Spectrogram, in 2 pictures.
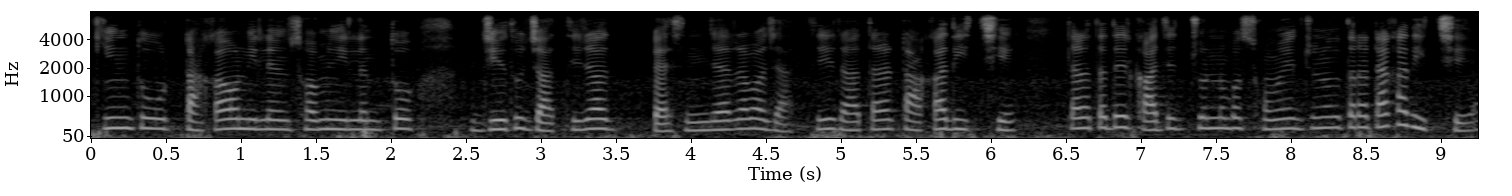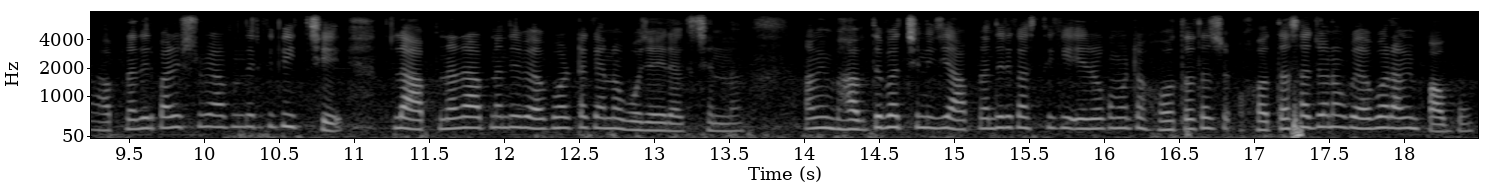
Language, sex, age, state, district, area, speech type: Bengali, female, 18-30, West Bengal, North 24 Parganas, rural, spontaneous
